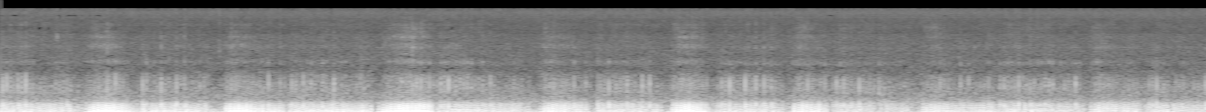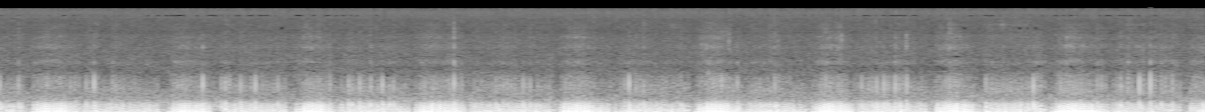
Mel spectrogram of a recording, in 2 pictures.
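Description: Kitten purring steadily as it is petted, the purr swelling and easing about twice a second with its breathing.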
